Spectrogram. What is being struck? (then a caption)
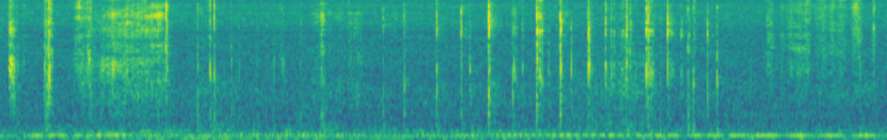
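Weathered driftwood plank. Fingernails tap and scratch the rough, weathered face of a solid grey driftwood plank. Quiet, sharp clicks and short scratchy bursts with bright tops are scattered over a steady low hum, each tap dying away almost at once.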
